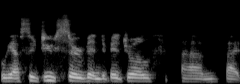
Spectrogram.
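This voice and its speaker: A woman speaks with fairly even intonation. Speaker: accounting software executive. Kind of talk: panel discussion.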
